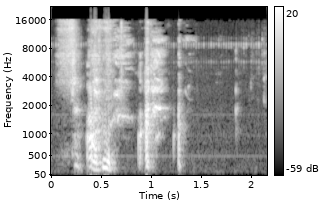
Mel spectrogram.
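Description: A woman laughing briefly in a few short breathy bursts that die away about halfway through.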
